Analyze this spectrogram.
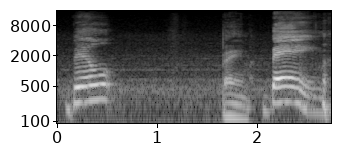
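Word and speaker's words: Boehm: from next door, AMCAP, Bill Bame. Bill Bame. It's spelled weird. B-O-E-H-M, and it comes out Bame for some reason.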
